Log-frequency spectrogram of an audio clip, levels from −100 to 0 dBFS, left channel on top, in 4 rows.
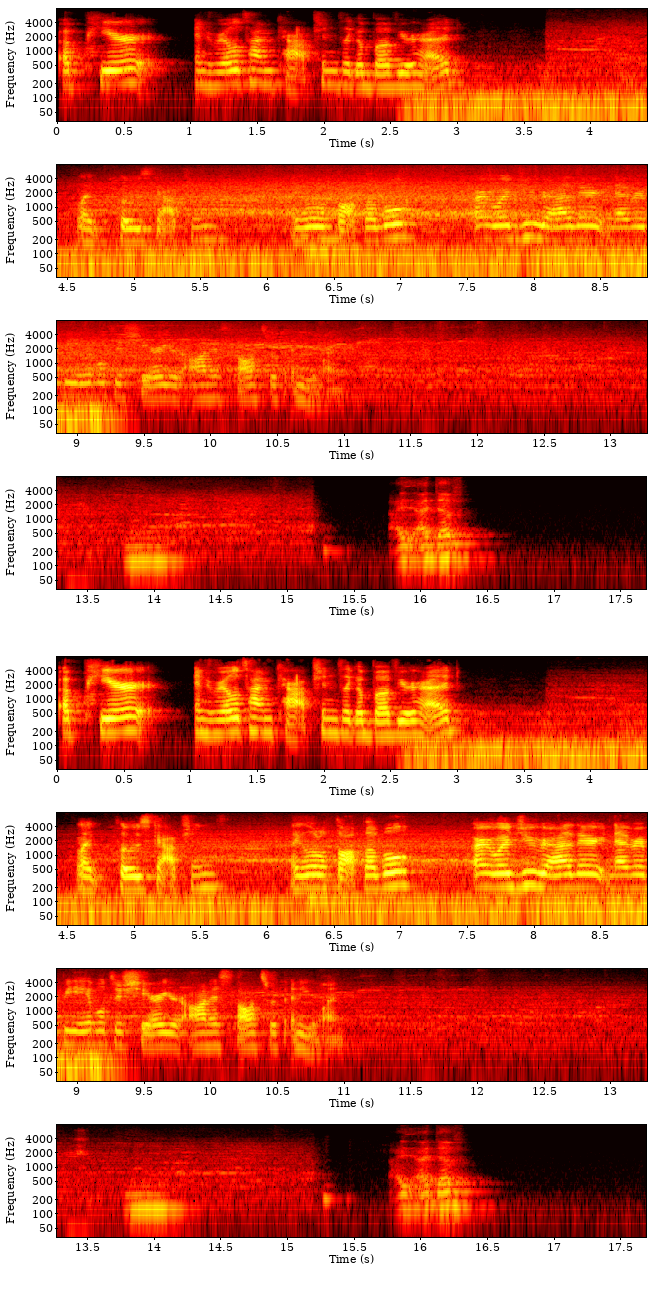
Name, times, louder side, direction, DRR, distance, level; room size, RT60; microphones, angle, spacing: voice 1, 0.0-0.7 1.0-3.0 4.6-5.7 6.2-7.1 7.5-11.0, right 6 dB, 75° right, 0.4 m, -27 dB
sound 1, 2.5-9.2, equal, 20° left, 4.0 m, -42 dB
sound 2, 3.7-15.2, left 4 dB, 75° left, 1.3 m, -43 dB
voice 2, 6.2-6.6 13.8-14.1 15.8-16.3, left 1 dB, 45° left, 2.1 m, -39 dB
8.1 x 3.7 x 6.6 m
head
